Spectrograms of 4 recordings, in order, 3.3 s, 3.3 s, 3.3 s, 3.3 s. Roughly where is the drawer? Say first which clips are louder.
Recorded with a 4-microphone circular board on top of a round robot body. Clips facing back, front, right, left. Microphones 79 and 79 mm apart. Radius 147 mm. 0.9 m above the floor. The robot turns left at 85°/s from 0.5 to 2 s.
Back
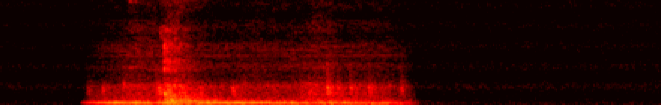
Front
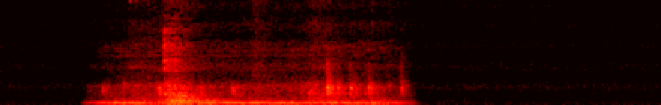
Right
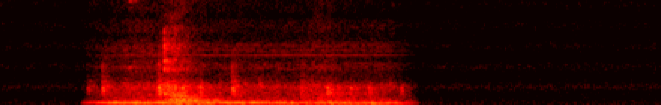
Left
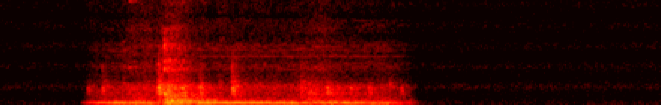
Back 3 dB, left 3 dB; behind left.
